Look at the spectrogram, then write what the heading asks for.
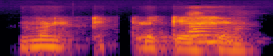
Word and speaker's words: multiplication: How will you pronounce that word? Multiplication. Stress on the penultimate. Multiplication.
